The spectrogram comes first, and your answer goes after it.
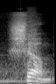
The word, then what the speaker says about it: SHRM: what is acharam incidentally we call it uh phonetically as an ash erm but the e just let that be shum is in india shrm as we call it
